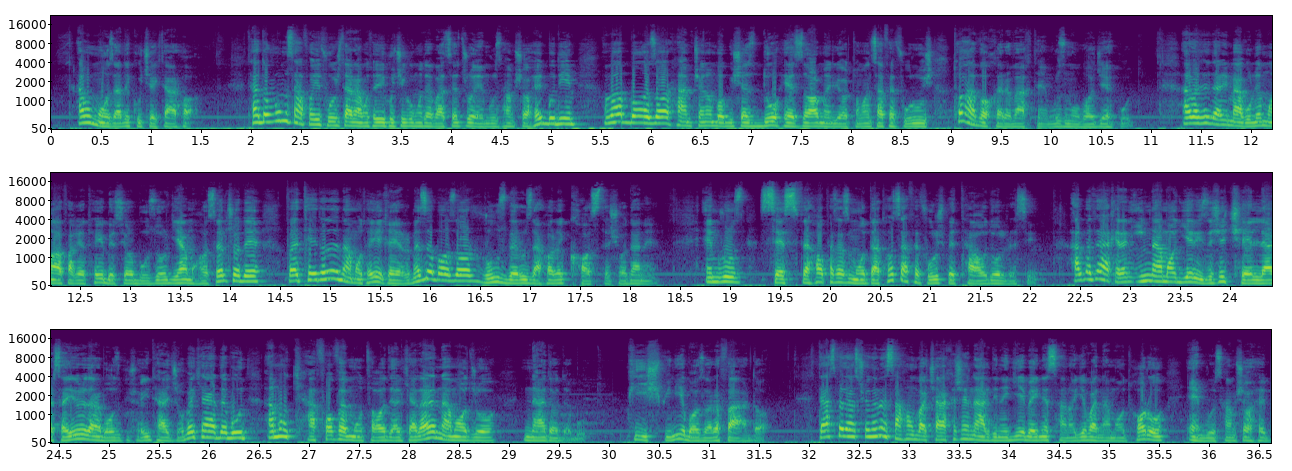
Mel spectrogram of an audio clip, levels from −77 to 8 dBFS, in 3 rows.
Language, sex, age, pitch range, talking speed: Persian, male, 40-59, 110-165 Hz, 170 wpm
